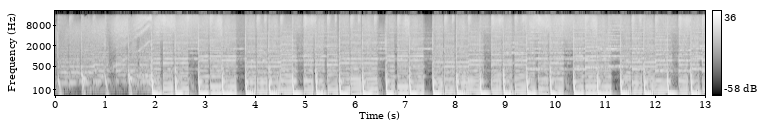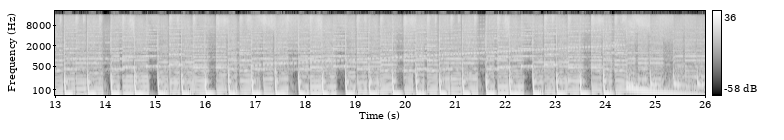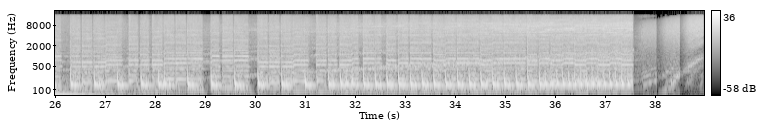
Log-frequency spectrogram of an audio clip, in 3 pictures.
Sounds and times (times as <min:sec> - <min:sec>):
Electronic dance music: 0:00.0 - 0:38.9.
